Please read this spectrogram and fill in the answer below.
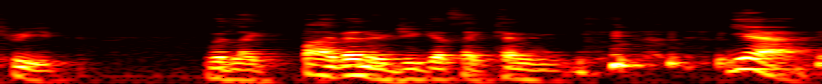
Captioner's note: laughs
